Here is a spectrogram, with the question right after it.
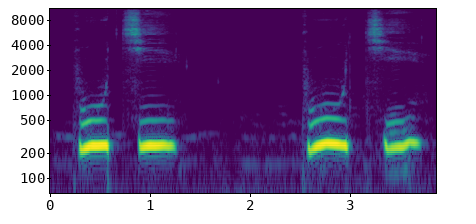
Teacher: the first syllable contains an ooh so be sure to stick your lips out way further than you would in English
